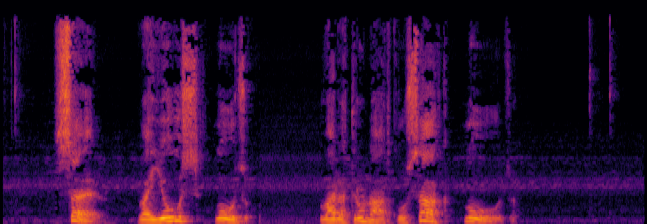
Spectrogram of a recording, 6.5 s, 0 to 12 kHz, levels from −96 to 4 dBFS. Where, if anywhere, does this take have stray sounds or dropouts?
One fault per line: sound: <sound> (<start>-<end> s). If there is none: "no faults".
no faults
